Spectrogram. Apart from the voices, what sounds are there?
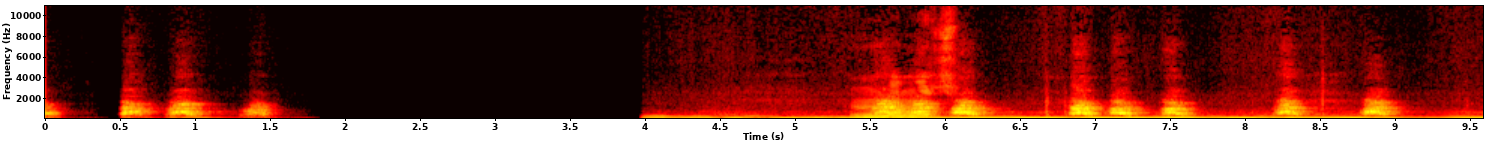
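dog barking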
